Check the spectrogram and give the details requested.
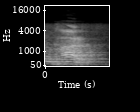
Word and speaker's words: उधार: उदार और उधार एक जैसे लग रहे हैं, उदार उधार, केवल धा का अंतर है, इसमें धा है, इसमें दा है, उच्चारण एक जैसा लग रहा है, थोड़ा सा अंतर है लेकिन अर्थ अलग अलग है।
